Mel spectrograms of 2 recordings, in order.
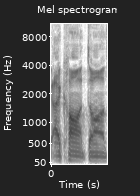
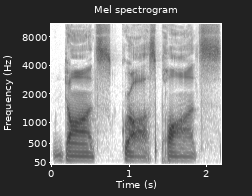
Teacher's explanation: in South Australian English, they do not have as pronounced a trap bath split.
